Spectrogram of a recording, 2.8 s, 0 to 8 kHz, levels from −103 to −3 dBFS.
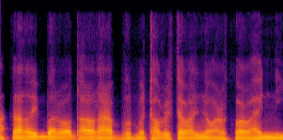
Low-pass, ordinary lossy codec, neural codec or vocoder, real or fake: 7.2 kHz; none; codec, 16 kHz in and 24 kHz out, 0.4 kbps, LongCat-Audio-Codec, four codebook decoder; fake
